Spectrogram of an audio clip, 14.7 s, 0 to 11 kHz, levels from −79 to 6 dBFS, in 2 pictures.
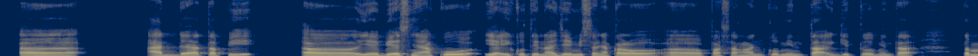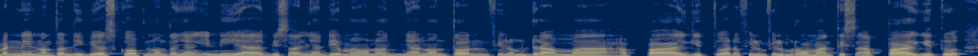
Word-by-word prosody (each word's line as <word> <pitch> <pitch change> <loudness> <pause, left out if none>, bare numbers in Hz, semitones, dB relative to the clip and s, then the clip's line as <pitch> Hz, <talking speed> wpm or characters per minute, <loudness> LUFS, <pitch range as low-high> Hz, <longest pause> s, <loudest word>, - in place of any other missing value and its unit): Eee, 190 +3 +3 0.5
ada 155 -8 +2
tapi, 195 +5 -1 0.4
eee, 175 -2 +4
ya 180 - +2
biasanya 170 +4 +1
aku 210 -1 +2
ya 160 -1 +2
ikutin 160 0 -4
aja 170 +3 0
misalnya 170 +3 -3
kalau, 145 -3 +2
eee, 135 0 -1
pasanganku 145 +4 -4
minta 145 -1 0
gitu, 135 0 -6
minta, 135 -1 -1 0.4
"Temenin 175 +5 0
nonton 185 0 0
di 175 - +1
bioskop 175 +2 +1
nonton 165 -1 -2
yang 155 0 -2
ini 170 +1 -1
ya," 150 0 +3
misalnya 140 +1 -3
dia 155 +1 +1
mau 155 -1 -1
non 155 0 -3
nya 170 0 -1
nonton 150 -1 0
film 150 0 -2
drama 145 0 +2
apa 160 +5 +3
gitu, 145 +1 -4
ada 140 - -3
film-film 135 +1 -3
romantis 140 0 0
apa 150 +4 +5
gitu. 155 +3 +1
155 Hz, 165 wpm, -26 LUFS, 145-170 Hz, 0.5 s, apa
